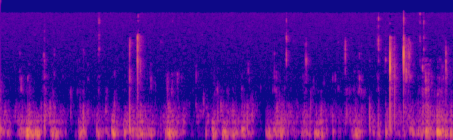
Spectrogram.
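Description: A paper straw pokes and stirs a clear plastic cup full of purple water gel beads. The result is a string of soft, low, wet squishing and squelching sounds, with a few brief bright clicks.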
